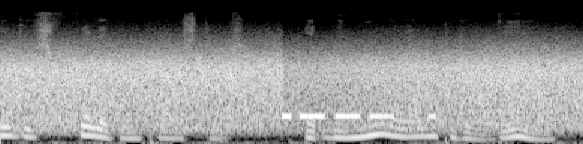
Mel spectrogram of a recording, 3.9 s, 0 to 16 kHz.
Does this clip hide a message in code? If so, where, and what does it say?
Yes: Morse code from 1.8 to 3.0 s, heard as a keyed tone, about 21 wpm, 720 Hz, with heavy radio static and speech in English. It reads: JE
